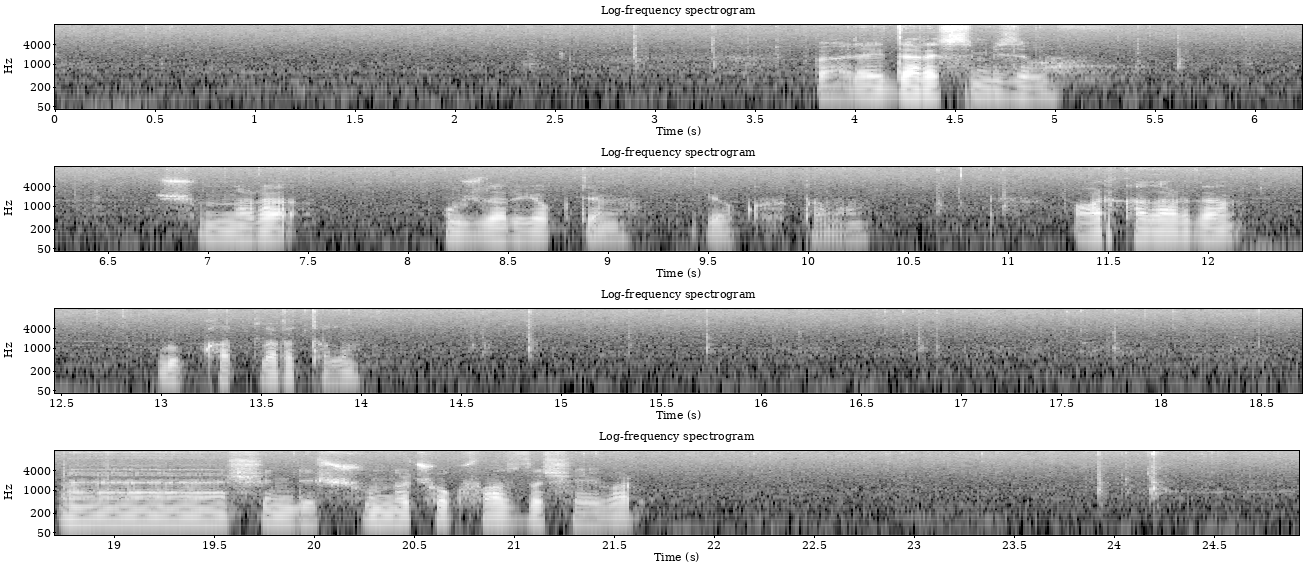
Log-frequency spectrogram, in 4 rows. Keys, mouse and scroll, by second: 0.5 u, 1.4 scroll down 2, 1.5 middle click, 1.9 scroll up 1, 2.0 scroll down 1, 2.2 middle click, 2.8 /, 3.2 Tab, 3.6 h, 4.0 shift+middle click, 4.5 click, 4.7 Tab, 5.0 middle click, 5.6 scroll up 3, 5.9 middle click, 6.8 click, 7.4-8.9 middle drag, 8.9 alt+click, 10.4-11.5 middle drag, 11.5 scroll up 1, 12.2 alt+Left, 12.9 middle click, 13.7 alt+Left, 14.1 scroll down 1, 14.6-15.8 shift+middle drag, 15.8-16.2 scroll up 5, 16.6 alt+click, 16.9 shift+middle click, 17.5 alt+shift+click, 18.3-18.7 scroll up 2, 18.7-19.9 shift+middle drag, 19.9 alt+click, 22.2 alt+shift+click, 22.9 alt+shift+click, 23.4 alt+shift+click, 24.0 ctrl+z, 24.4 alt+shift+click.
